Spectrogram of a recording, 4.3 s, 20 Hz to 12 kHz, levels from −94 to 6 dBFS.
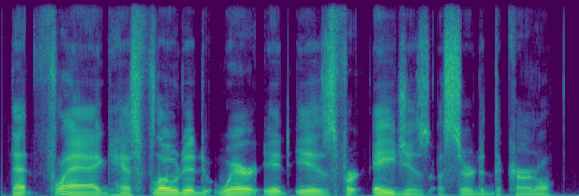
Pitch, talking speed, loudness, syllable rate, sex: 105 Hz, 165 wpm, -17 LUFS, 4.9 syllables/s, male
